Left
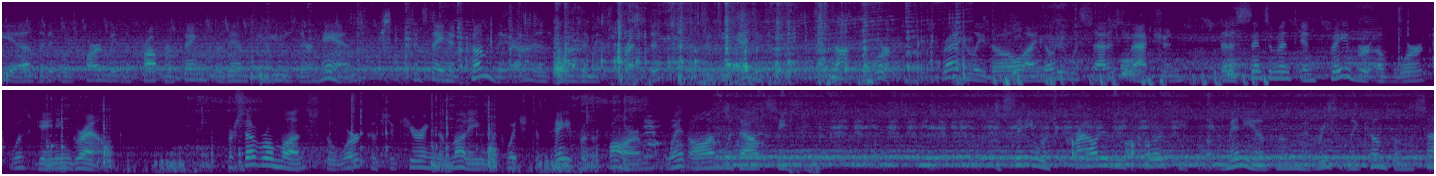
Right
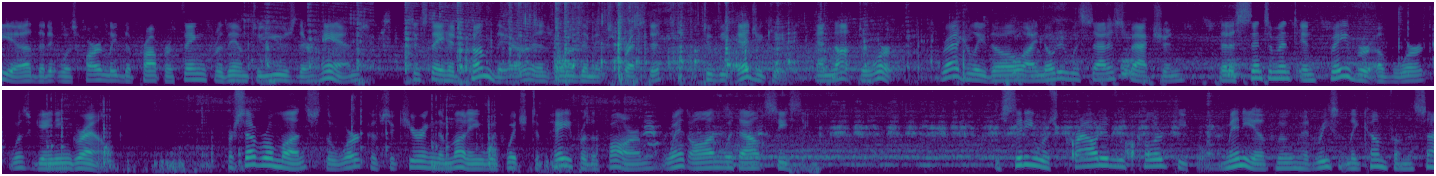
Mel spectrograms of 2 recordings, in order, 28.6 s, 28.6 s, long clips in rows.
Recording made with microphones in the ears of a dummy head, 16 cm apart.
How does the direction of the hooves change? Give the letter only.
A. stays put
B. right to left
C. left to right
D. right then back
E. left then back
B.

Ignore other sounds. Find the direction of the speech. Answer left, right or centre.
right.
